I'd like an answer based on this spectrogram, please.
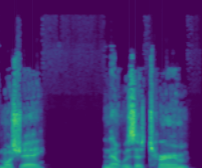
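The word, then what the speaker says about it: משה: And that name, M-S-E, or Moshe, which that is Moses, is spelled Mem, Shin, which is M, Shin, S, or S-H, if you will. And then Hey, which is E. It's pronounced Moshe.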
